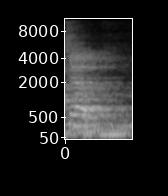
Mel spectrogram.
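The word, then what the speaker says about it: ceuk: Nah, kata cek ini ada C-E-U-K, dibacanya cek, bukan C-U-K ya.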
